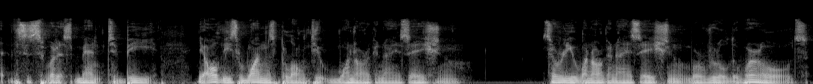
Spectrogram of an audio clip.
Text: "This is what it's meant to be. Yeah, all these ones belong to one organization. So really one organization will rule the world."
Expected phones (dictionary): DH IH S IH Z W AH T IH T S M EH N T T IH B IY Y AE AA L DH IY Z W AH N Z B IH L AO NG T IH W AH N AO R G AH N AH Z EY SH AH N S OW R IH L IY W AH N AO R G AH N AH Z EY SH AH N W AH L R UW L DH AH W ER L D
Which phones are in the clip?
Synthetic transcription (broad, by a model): DH IH S IH Z W AH T IH T S M EH N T T IH B IY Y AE AA L DH IY Z W AH N Z B IH L AO NG T IH W AH N AO R G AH N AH Z EY SH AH N S OW R IH L IY W AH N AO R G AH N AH Z EY SH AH N W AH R R UW L DH AH W ER L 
